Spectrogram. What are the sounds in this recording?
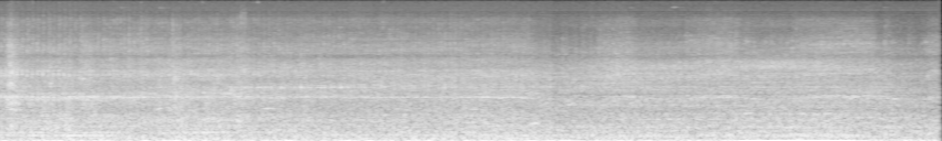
engine of unclear size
